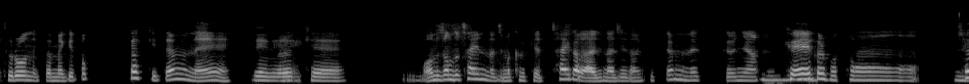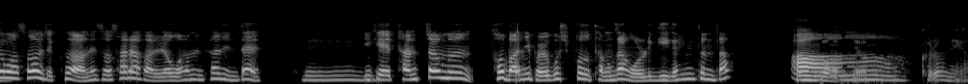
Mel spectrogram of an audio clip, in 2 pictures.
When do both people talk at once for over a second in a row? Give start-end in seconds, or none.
none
